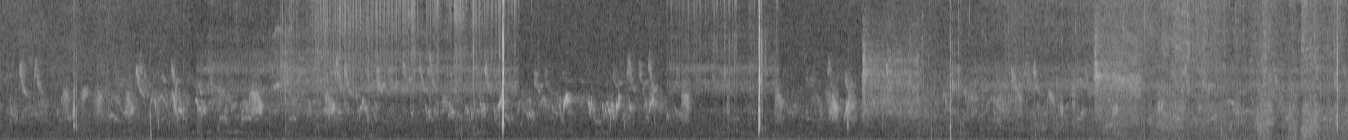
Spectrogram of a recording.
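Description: Small birds chirping in many short, quick calls over a steady low rumble, with three sharp clicks a few seconds apart in the middle.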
